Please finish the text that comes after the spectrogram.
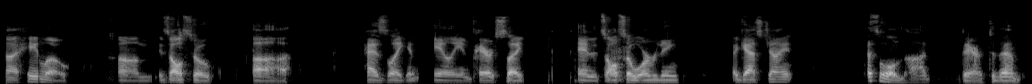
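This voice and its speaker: A man co-hosting a podcast, explaining things casually in halting, piecemeal phrases. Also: low voice, fairly even intonation, fairly bright tone, dry recording. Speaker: podcast co-host.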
